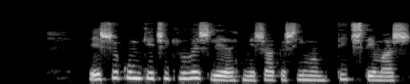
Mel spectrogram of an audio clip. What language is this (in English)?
Mari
